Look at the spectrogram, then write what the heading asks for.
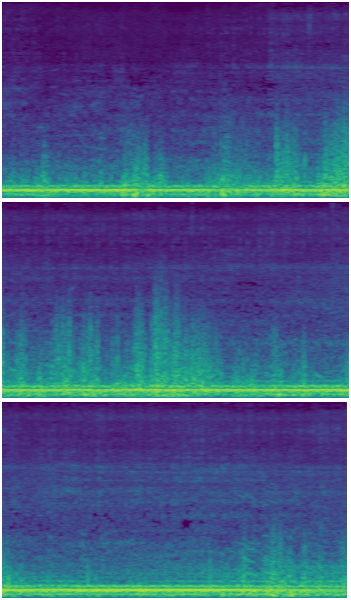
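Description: A car engine running with a steady low drone, with a cluster of short, sharper sounds around the middle.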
